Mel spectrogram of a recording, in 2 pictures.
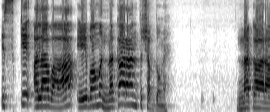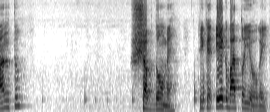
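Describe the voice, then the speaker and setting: A man's voice: sits high, very animated, extremely slow, long pauses, fairly bright tone. A male teacher explaining a lesson to students, repeating each word and quizzing them as he goes. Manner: repeats words, quizzes the class; sings a line of a song.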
